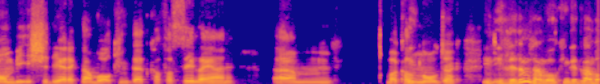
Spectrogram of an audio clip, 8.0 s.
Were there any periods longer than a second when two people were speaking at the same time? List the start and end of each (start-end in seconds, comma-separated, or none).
none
